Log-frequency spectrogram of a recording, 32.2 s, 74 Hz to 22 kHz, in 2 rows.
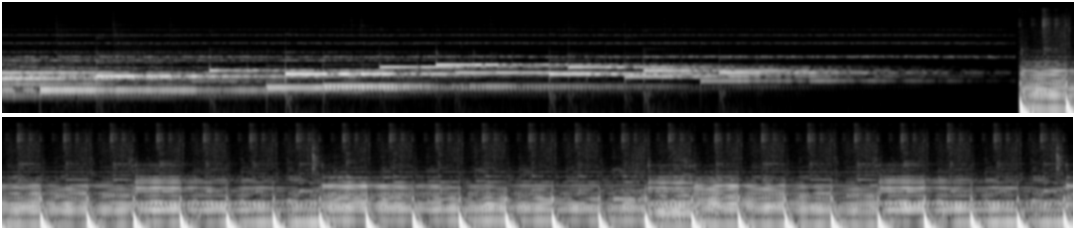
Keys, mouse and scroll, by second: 9.5 click, 14.2 ctrl+Num_Lock, 14.2 click, 14.5 ctrl+z, 15.5 click, 28.7-32.1 drag.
